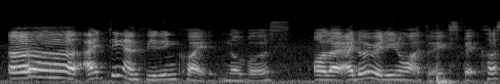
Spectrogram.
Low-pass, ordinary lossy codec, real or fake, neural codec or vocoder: none; none; real; none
